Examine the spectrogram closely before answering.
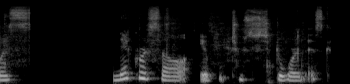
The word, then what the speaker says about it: Nicrosil: So if it's derived from nickel, I would assume that it's pronounced Nicrosil.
